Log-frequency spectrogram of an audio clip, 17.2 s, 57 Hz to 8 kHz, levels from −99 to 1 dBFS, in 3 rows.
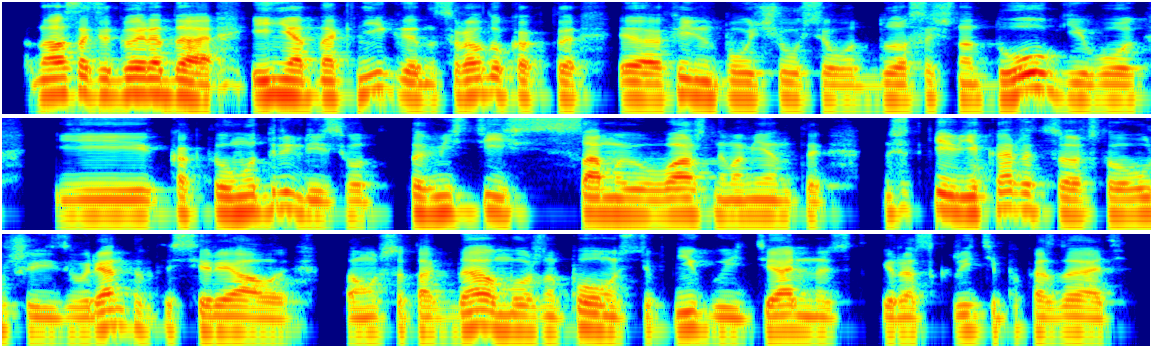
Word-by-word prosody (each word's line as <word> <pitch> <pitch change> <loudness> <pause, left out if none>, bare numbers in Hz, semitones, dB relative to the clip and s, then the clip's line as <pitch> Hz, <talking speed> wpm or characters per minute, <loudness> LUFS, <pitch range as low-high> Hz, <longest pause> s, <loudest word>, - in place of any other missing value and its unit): Ну, 135 - +4
а 140 - +10
кстати 145 -1 +2
говоря, 140 +1 +6
да, 125 -4 +6
и 125 - +4
не 135 -1 +6
одна 125 0 +4
книга, 135 0 -2
но 110 - -5
всё 115 +3 -7
равно 140 +2 +3
как-то, 120 -2 -3 0.2
э, 115 -2 +5
фильм 125 -1 0
получился 115 -1 -3
вот 105 -1 -5
достаточно 110 +1 -3
долгий 120 - +4
вот, 110 0 -1 0.3
и 110 0 -2
как-то 125 +3 -3
умудрились 125 -4 -1
вот 110 +4 -7
совместить 125 0 -2
самые 120 0 +2
важные 115 0 +2
моменты. 110 -1 -4 0.3
Но - - -8
всё-таки 145 0 -1
мне 125 0 +3
кажется, 140 -4 -1
что 115 0 -3
лучший 120 -2 -3
из 100 0 -7
вариантов- 130 +4 +1
это 115 - -11
сериалы, 110 -4 +1 0.2
потому 100 +1 -3
что 105 - -10
тогда 110 +7 +2
можно 115 -2 -2
полностью 110 -1 -2
книгу 120 -4 -2
идеально 110 +2 0
всё-таки 130 +2 -11
раскрыть 110 +3 -6
и - - -9
показать. 105 -1 -3
115 Hz, 170 wpm, -23 LUFS, 110-125 Hz, 0.3 s, а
